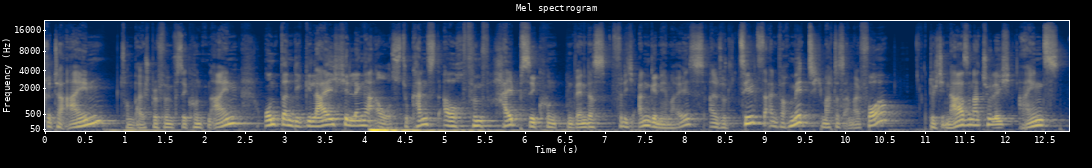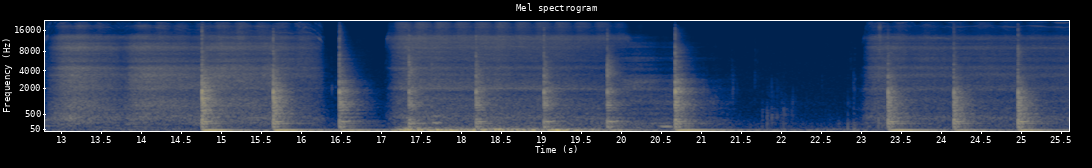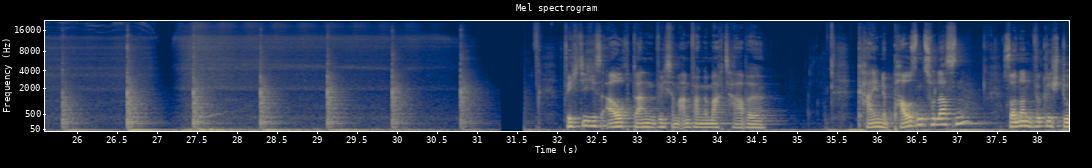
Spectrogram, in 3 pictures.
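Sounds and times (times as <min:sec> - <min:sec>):
speech: 0:00.0 - 0:13.2, 0:32.1 - 0:34.7, 0:35.9 - 0:38.3
pen tapping along to counted breathing: 0:14.8 - 0:20.1, 0:23.3 - 0:31.1.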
